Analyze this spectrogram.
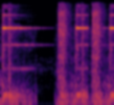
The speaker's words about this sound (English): I just can't get enough of that cash register, damn it.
